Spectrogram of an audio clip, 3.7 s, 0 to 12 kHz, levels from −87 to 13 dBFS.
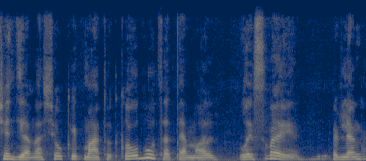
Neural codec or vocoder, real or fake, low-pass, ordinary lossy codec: codec, 24 kHz, 3 kbps, HILCodec; fake; 10.8 kHz; Opus, 64 kbps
